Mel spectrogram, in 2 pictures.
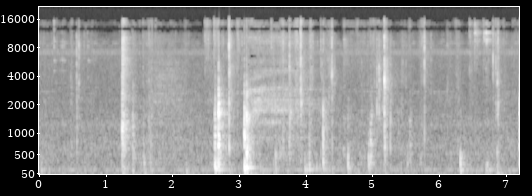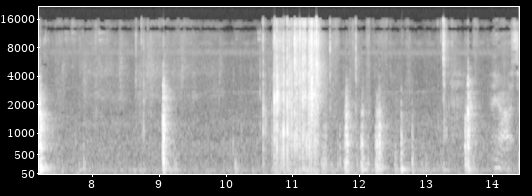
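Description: A deck of tarot cards being handled and shuffled by hand. There are several sharp taps and knocks of the cards spread through the stretch, and a short burst of dense shuffling rustle about eleven seconds in.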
